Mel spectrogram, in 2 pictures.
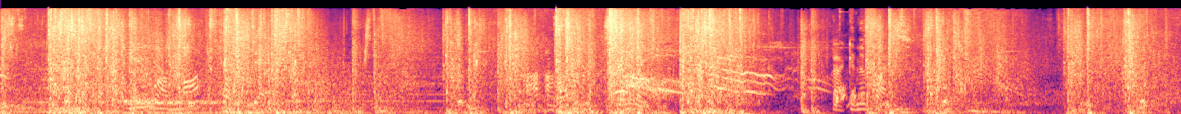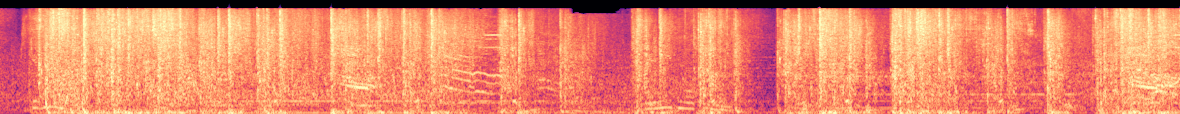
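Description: Game combat sounds clash and burst with magic blasts.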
